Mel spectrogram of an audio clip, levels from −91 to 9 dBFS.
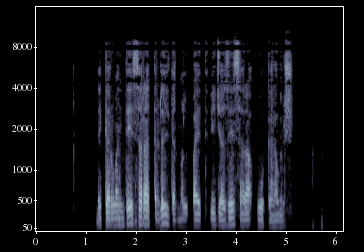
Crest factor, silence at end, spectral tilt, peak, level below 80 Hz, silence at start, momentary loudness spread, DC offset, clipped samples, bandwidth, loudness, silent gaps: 22 dB; 1.05 s; -2 dB/octave; -8 dBFS; -76 dBFS; 1.2 s; 11 LU; under 0.1%; under 0.1%; 9.6 kHz; -28 LUFS; 1.33-1.37 s, 2.29-2.35 s, 3.06-3.14 s, 3.31-3.37 s, 4.34-4.42 s, 4.58-4.63 s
